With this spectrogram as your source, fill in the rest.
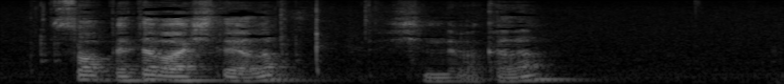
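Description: A man speaks calmly and close to the microphone.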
